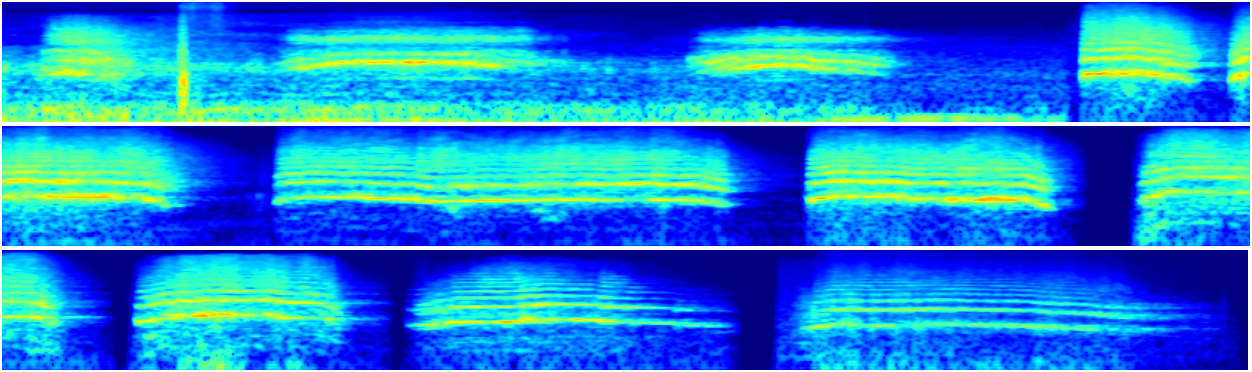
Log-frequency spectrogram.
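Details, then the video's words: Elephant calls in a series of loud, harmonic trumpeting blasts, about eight bursts each lasting around a second with short gaps, rich and brassy with a wavering pitch; a softer, lower-pitched opening section precedes them. "CRI DE L'ELEPHANT"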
